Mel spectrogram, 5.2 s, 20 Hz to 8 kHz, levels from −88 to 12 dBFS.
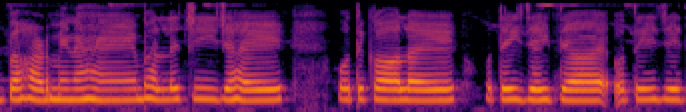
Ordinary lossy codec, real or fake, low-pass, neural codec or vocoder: none; real; 7.2 kHz; none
